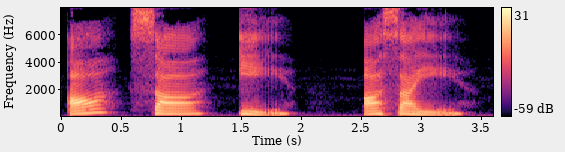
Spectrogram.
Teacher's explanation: The accent on the final i tells you to stress the last syllable.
